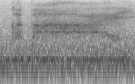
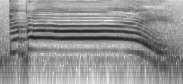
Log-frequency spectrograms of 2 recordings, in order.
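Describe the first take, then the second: First: It is said very quietly. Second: It is said very loudly. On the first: "as quiet as we can" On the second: "What's the opposite of loud?"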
